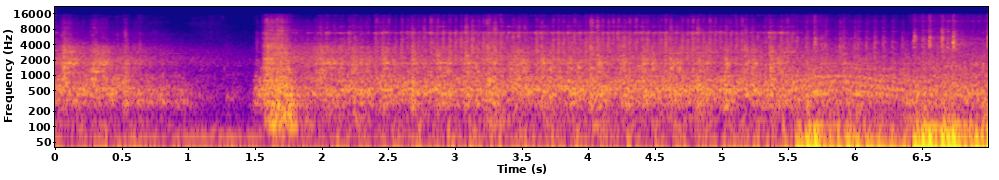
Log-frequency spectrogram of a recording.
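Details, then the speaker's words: 1924 Citroën C3 Trèfle, restarted after priming fuel with battery connected and fuel tap open: silence, then it catches first try and settles into a steady, even run, no knocks or misses; perfect, healthy start. "Bon, bravo Eric pour ce démarrage absolument parfait. Ça tourne comme une horloge cette ça affaire."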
